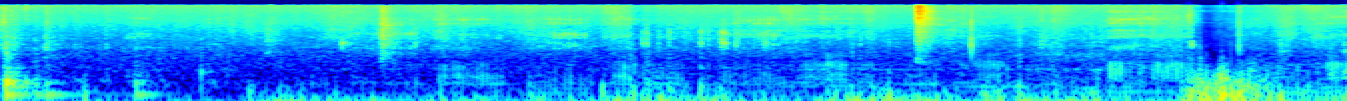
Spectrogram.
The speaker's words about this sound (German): Jetzt schnurrt die Mieze. Da schnurrt sie.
